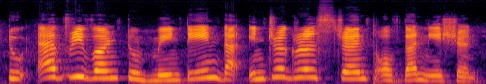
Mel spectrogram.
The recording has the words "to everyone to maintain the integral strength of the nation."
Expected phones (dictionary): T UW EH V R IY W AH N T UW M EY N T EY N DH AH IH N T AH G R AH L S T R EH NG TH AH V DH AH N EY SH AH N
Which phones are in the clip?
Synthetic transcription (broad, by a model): T UW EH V R IY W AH N T UW M EY N T EY N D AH IH N T AH G R AH L S T R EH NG T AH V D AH N EY SH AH N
